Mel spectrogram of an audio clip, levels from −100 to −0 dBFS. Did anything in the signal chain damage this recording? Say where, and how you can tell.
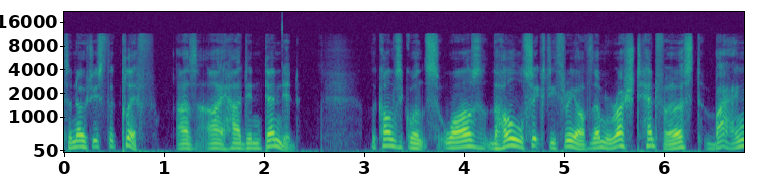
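Yes. A single sharp snap sits on top of the speech at 2.18 s, a modest click; likely an electrical switching spike picked up in the analogue wiring.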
